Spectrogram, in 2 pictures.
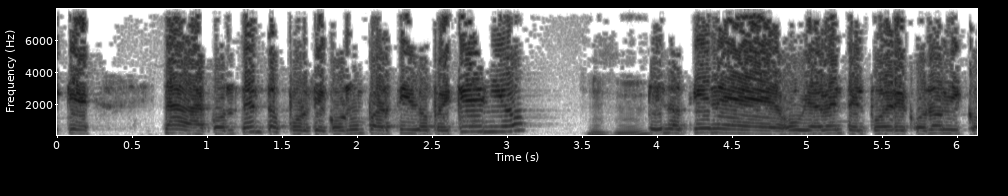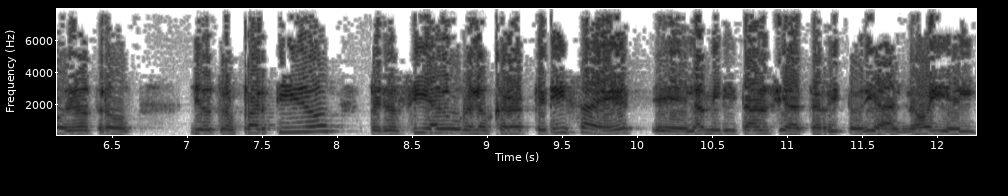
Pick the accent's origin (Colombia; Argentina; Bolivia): Argentina; San Nicolás, Buenos Aires Province; Yo vengo de San Nicolás, en realidad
